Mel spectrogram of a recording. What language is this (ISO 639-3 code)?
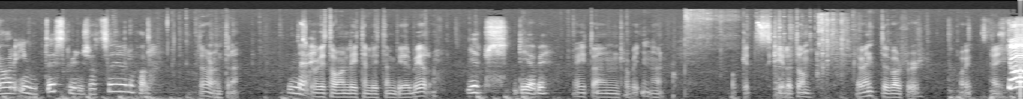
swe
